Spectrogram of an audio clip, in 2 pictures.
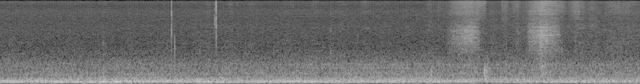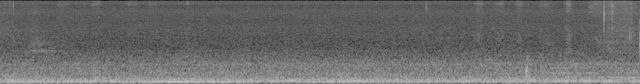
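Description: A steady low hum of background noise, with two short, soft scratchy strokes about six and seven seconds in, fitting colored pencil shading on sketchbook paper.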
